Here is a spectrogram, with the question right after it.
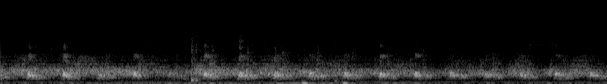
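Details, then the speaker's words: Fetal heart tones recorded during a birth: rapid, rhythmic whooshing over a steady electrical hum with a fast rate, as staff note the baseline seems a little higher than before; fetal tachycardia. "sorry is the baseline different now than it was before that's what i'm trying to find though um i think it's a little higher that's kind of what i think too"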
